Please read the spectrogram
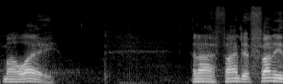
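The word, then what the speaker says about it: מלא: What's interesting, just a side note for those in English, it is actually spelled male, M-A-L-E in English, but it's pronounced malay.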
